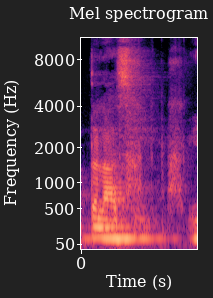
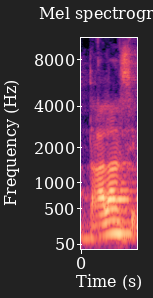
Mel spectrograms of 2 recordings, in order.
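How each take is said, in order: First: तलासी with a short first vowel; correct form. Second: तालासी with a long first vowel; wrong form. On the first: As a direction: say तलासी as "ta-laa-see". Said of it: "ये सही होगा". (तलासी में "त" छोटा बोलें) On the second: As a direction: say तालासी as "taa-laa-see". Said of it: "तालासी नहीं होगा". (तालासी में "ता" लंबा बोलें) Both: Shown as a demonstration.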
